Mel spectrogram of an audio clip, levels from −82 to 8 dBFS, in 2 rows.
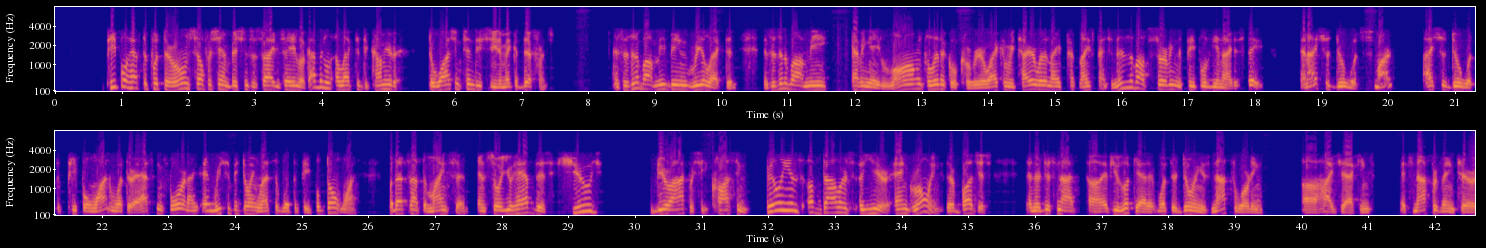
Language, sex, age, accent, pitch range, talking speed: English, male, 60-79, American, 110-155 Hz, 190 wpm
